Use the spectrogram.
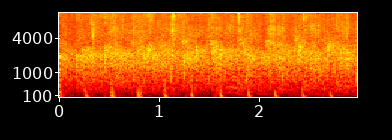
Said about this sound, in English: Ladies and gentlemen, please, a round of applause for our panel.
